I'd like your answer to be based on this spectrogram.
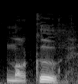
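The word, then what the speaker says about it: Mørkøv: Yeah, a Danish listener got in touch with the correct pronunciation. Morkov in English, or Morkov, but Moku apparently in Danish.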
